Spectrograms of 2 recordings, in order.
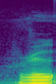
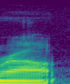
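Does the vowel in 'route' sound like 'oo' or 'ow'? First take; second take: oo; ow. First: The vowel sounds like 'oo' in boot. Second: The vowel sounds like 'ow' in out. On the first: "R O O T" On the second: "R O W T"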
